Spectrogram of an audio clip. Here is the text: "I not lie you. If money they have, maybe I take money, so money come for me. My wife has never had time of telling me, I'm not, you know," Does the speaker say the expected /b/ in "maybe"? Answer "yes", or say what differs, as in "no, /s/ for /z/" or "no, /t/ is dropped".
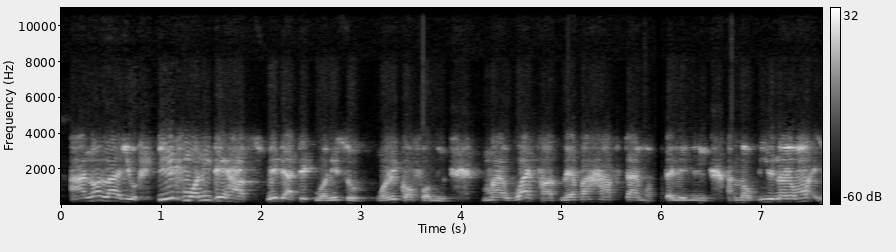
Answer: yes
